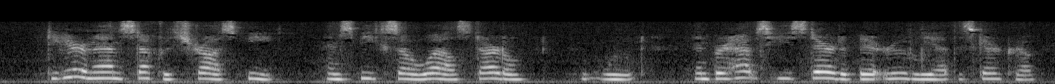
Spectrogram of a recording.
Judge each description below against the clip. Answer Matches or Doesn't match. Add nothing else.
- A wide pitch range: Doesn't match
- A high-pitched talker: Matches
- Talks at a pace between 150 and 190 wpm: Doesn't match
